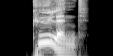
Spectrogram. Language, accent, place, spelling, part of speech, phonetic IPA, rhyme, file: German, Germany, Berlin, kühlend, verb, [ˈkyːlənt], -yːlənt, De-kühlend.ogg
- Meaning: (verb) present participle of kühlen; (adjective) cooling, refrigerating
